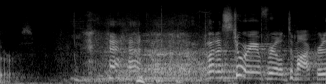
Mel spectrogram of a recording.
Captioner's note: laughter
